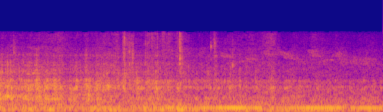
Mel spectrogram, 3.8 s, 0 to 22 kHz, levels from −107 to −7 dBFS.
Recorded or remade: recorded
